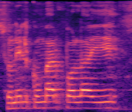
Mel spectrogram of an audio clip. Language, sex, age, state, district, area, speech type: Odia, male, 18-30, Odisha, Kendrapara, urban, spontaneous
